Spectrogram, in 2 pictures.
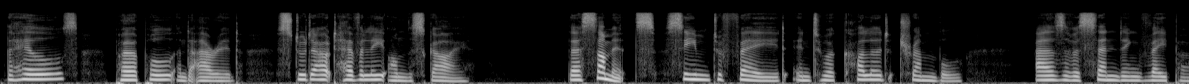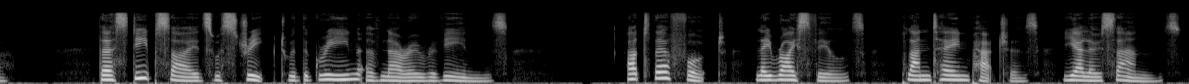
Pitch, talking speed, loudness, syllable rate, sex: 190 Hz, 115 wpm, -19 LUFS, 3.7 syllables/s, female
